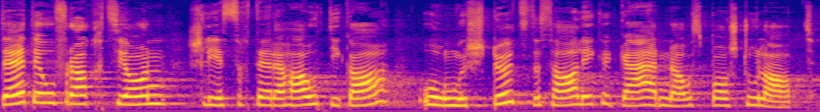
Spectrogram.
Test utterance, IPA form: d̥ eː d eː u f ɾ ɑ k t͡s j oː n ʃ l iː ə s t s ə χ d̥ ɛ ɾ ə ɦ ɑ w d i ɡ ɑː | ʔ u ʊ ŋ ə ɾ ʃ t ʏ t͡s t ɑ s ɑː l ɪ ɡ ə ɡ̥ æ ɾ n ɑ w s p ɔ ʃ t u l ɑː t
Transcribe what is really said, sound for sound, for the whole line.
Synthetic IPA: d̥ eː d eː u f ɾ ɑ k t͡s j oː n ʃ l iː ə s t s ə χ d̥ ɛ ɾ ə ɦ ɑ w t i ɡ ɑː | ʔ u ʊ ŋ ə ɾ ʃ t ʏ t͡s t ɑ s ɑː l ɪ ɡ ə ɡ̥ æ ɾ n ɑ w s p ɔ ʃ t u l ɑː t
